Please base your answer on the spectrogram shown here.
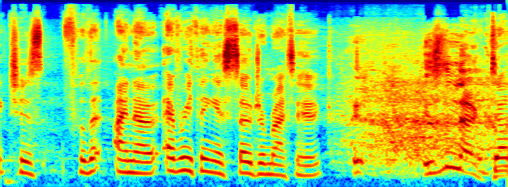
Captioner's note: laughter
